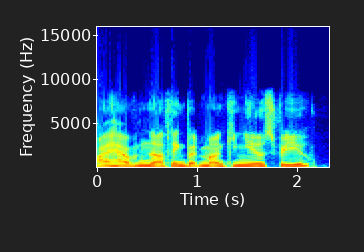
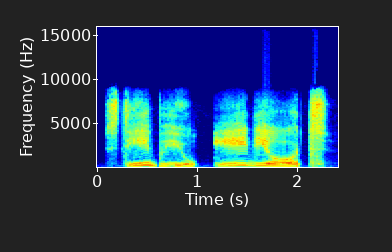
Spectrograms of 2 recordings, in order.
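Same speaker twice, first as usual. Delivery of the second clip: high, slow, put-on cartoon screech; slow, cartoonish insult pitched way up; cartoon character voice; 8 semitones higher, 3 dB quieter, much slower than usual. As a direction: sneer it like a cartoon dog.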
